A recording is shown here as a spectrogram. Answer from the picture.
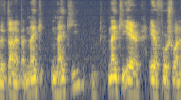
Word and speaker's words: Nike: air force one and i say night because i'm from the uk and that's how we pronounce it i know other people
